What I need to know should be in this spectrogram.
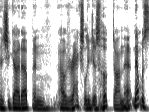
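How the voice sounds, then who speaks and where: A man with an American accent uses an unremarkable speaking voice at medium pitch, a fairly quick pace and ordinary pitch variation. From Oklahoma. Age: 60s. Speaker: singer-songwriter. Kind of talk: casual chat.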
